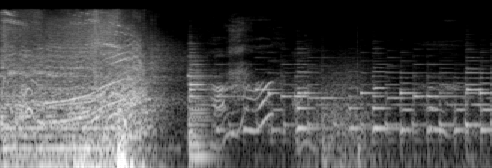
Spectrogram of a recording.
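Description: Cartoon magic sound effect: a dense, swirling whoosh with gliding tones, loudest about a second and a half in and gone by about two seconds. After a few rising swoops, a keyboard begins playing a quick run of notes from about three and a half seconds in.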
